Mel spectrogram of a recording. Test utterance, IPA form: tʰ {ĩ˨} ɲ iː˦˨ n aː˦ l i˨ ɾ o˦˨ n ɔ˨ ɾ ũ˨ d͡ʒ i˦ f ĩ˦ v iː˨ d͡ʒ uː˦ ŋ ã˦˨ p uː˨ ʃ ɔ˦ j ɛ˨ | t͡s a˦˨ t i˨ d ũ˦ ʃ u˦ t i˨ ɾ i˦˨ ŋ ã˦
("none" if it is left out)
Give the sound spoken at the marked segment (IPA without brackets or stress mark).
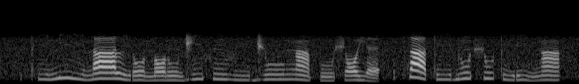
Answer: i˨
